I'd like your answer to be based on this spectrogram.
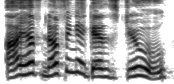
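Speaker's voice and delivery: cornered Haman pleads with the queen; frightened protest. A narrator's reading. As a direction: plead in panic. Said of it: "Haman trembled".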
